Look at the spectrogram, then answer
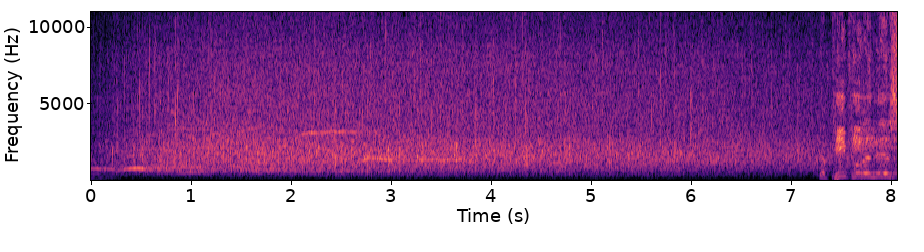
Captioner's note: applause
